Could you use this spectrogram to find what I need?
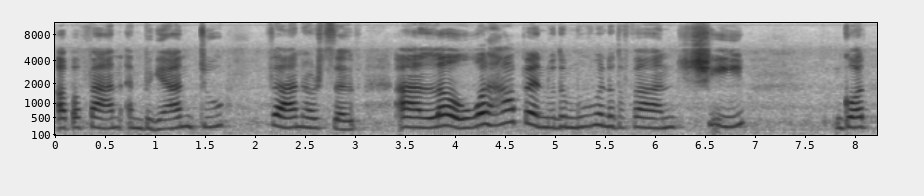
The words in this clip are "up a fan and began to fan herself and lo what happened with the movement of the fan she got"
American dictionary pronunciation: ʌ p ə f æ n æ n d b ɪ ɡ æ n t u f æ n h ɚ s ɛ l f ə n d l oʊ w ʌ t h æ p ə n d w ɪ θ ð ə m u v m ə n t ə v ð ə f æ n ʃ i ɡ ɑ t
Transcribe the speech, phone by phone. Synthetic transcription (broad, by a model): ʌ p ə f æ n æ n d b ɪ ɡ æ n t u f æ n h ɚ s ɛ l f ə n l oʊ w ʌ t h æ p ə n d w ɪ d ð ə m u v m ə n t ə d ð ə f æ n ʃ i ɡ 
